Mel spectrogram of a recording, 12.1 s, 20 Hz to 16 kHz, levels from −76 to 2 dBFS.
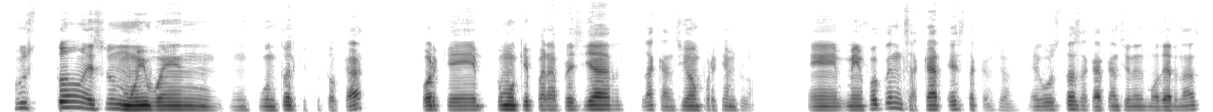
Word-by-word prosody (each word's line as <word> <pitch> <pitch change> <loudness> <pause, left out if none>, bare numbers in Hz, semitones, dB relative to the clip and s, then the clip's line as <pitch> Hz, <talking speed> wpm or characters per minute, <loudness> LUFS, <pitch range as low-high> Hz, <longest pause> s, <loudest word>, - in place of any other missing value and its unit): Justo 170 +2 0
es 145 0 -1
un 150 -2 -2
muy 125 0 +12
buen 120 -4 +2 0.4
punto 110 +3 -4
el 120 - -6
que - - -33
tú - - -36
tocas, - - -6 0.6
porque 115 -1 -2
como 125 0 +5
que 125 0 -4
para 120 -1 -7
apreciar 125 +2 +1 0.2
la 125 +1 -9
canción, 115 +1 -6
por - - -17
ejemplo, 105 -5 -15 0.5
eh, 110 0 -4
me 115 0 -2
enfoco 140 +7 -4
en 160 -4 -7
sacar 130 0 -2
esta 130 -2 -10
canción. 100 0 -26
Me 110 +1 -18
gusta 115 +3 -6
sacar 115 -4 -7
canciones 115 0 -10
modernas 110 +3 -6
120 Hz, 155 wpm, -22 LUFS, 110-125 Hz, 0.6 s, muy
